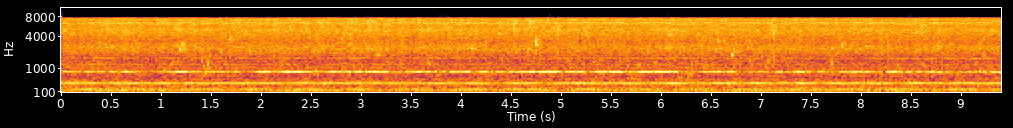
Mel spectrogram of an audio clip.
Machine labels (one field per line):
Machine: pump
